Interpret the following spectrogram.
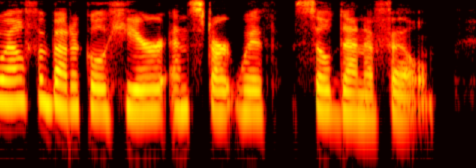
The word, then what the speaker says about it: sildenafil: s denil s denil has four syllables sill like a window sill Den like Denmark uh which is a short a sound or a schw a sound uh and Phil as in pharmacist Phil prescriptions for selenop put that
